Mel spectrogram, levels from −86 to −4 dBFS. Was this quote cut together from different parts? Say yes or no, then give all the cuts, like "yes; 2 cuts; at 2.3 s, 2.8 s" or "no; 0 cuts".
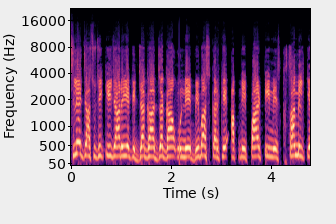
no; 0 cuts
